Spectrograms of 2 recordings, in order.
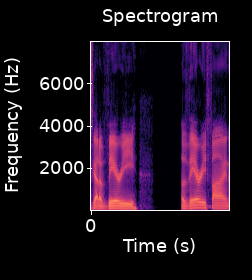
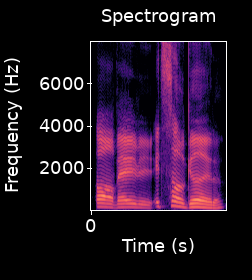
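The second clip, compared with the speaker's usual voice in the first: doting coo; 4 semitones higher, much slower than usual. Real, not acted. Streamer cooing over the card art.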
